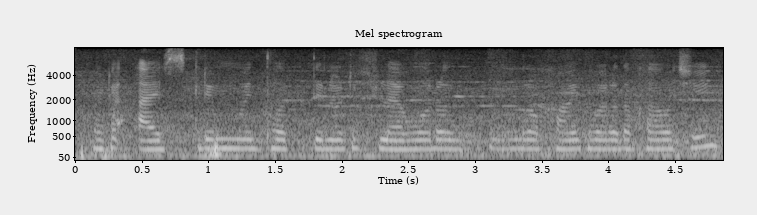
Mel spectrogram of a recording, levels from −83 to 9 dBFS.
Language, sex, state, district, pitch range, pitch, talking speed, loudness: Odia, female, Odisha, Khordha, 200-210 Hz, 205 Hz, 110 wpm, -18 LUFS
